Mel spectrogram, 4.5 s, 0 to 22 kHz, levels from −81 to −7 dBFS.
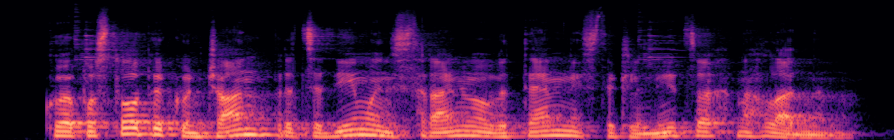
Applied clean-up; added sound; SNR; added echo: neural mask model RNNoise.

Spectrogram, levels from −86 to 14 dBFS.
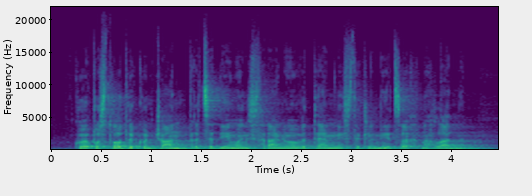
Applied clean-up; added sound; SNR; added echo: none; none; none; none.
